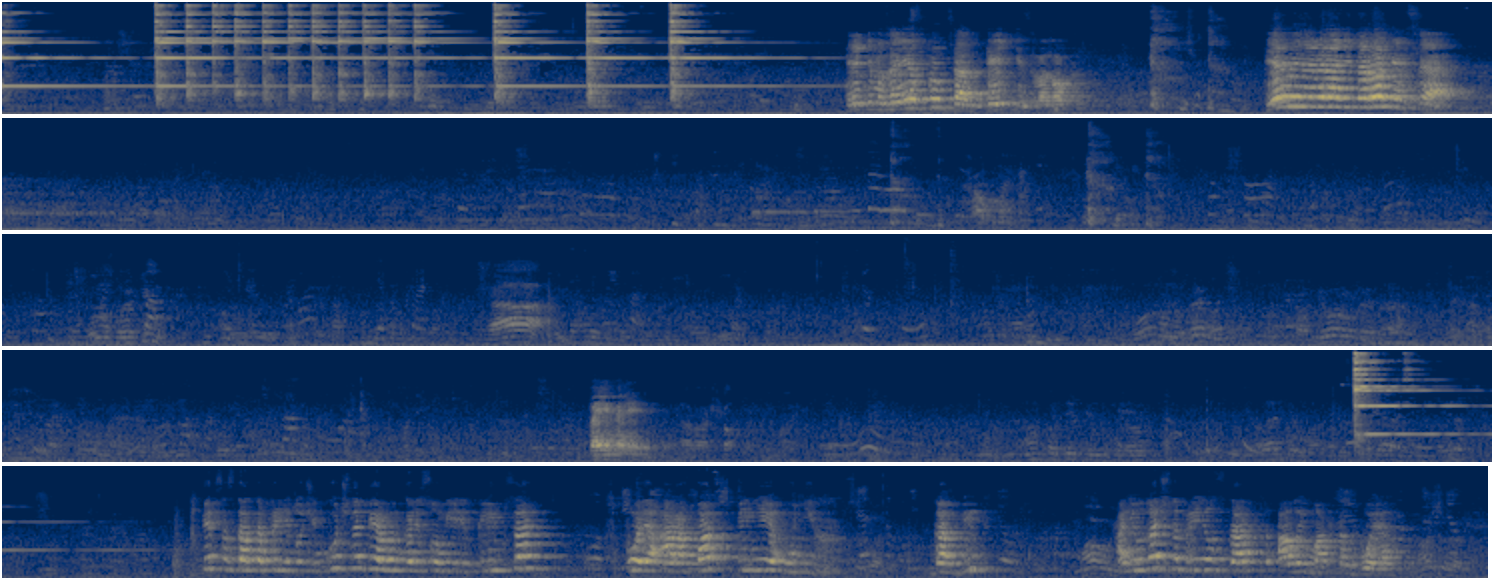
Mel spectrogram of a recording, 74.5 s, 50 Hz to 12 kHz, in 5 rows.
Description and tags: hippodrome.thrid bell to race #3 and start
Start race #3.
Recorded 2012-09-29 12:30 pm.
